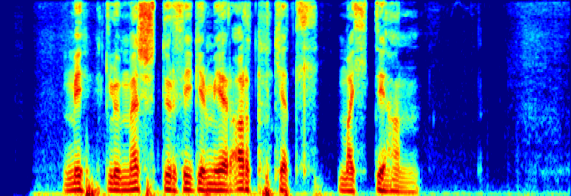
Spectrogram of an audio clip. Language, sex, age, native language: Icelandic, male, 20-29, Icelandic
